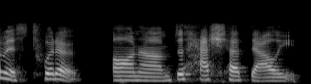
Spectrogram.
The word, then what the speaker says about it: DALL-E: DALLE 2, like DALL-E, like the artist, but now it's made by a machine. It's using spelled like Wall-E, right? like Wall-E, yeah. Like Wall-E, but with a D.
